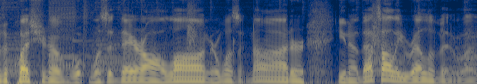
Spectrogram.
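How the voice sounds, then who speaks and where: A congested man with a somewhat low voice hosts a casual livestream, reading out chat messages and thanking viewers by name. He reassures his audience calmly, repeating key phrases and clearing his throat now and then. Music plays clearly beneath his voice. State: stuffy nose, clears throat often. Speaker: livestream host coaching on anxiety. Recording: music clearly audible behind.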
